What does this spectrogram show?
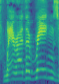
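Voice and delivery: very high, insistent, commanding tone. Guenevoc stares down at Melian, demanding. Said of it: "Guenevoc demanded".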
